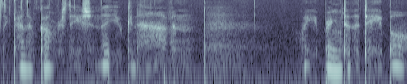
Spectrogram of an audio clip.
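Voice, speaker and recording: Someone whispers at a moderate pace. Long, frequent pauses break up the speech. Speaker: ASMR video creator. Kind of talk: ASMR talk to camera. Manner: whispered.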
